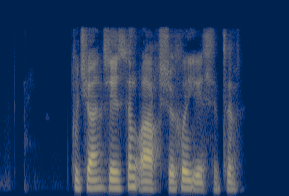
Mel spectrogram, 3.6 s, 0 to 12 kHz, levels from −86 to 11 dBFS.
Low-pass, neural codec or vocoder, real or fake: 7.2 kHz; codec, 16 kHz, 1 kbps, FreqCodec, larger model; fake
